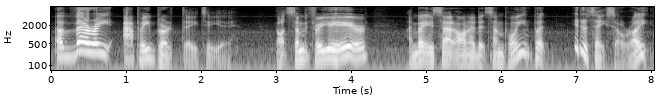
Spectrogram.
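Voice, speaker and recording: A man's voice: fairly high pitch, huge pitch swings, moderate pace, vocal fry, pushed and bright, dry recording, voice pushed up, heavily acted. A man voicing a huge, brash, jovial bearded giant in a storybook reading, with folksy, colloquial speech and dropped endings. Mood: warm, cheerful.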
